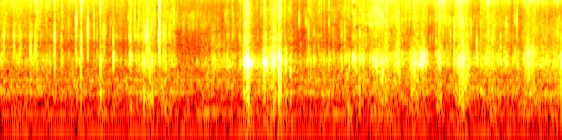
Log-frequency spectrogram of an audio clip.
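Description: Long nails and fingertips scratch and brush the teal plastic sequin cover of a small notebook held in the hands. The result is a quiet, continuous bright crinkling rasp, broken by a rapid run of short, sharp clicks as the sequins flip, with almost no low end.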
